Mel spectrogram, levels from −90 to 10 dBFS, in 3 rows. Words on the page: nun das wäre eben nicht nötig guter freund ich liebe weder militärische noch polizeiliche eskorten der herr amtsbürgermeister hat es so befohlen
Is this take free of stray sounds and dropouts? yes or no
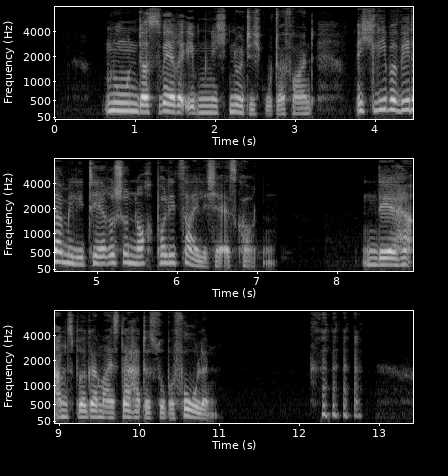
no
